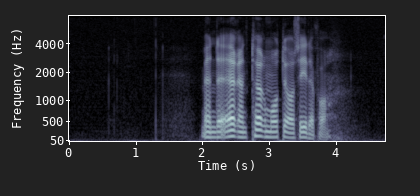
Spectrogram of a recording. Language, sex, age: Norwegian, male, 36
